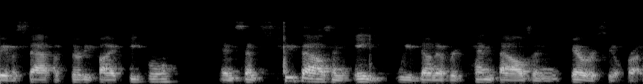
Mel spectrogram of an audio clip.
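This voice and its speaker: Here is a man with a normal speaking voice at medium pitch. His pace is moderate and his intonation fairly even. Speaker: duct cleaning business owner. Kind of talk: webinar panel discussion. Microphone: too far from the mic, hard to hear.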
